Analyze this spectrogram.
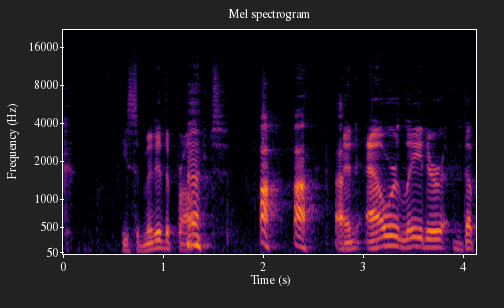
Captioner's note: Brian laughing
